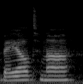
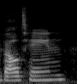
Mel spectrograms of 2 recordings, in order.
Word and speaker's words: Bealtaine: That's, for anyone who's like, isn't it Beltane? I'm using the Irish pronunciation. Bealtaine is the literal word for the month of May in Gaeilge, the Irish language. That is literally what they still say today. So that's the word I'm using.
